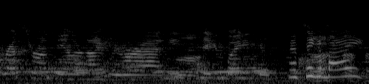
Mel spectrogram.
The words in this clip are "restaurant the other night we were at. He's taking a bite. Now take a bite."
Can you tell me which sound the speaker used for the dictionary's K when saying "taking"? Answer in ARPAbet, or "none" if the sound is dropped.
none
